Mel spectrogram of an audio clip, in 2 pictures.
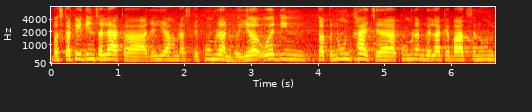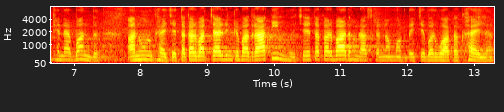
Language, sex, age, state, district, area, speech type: Maithili, female, 60+, Bihar, Supaul, rural, spontaneous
